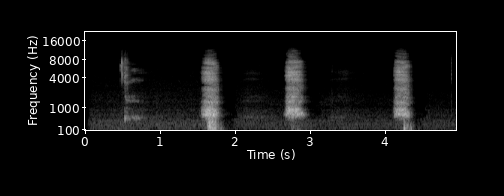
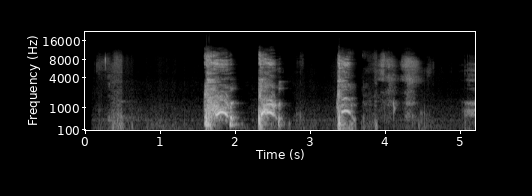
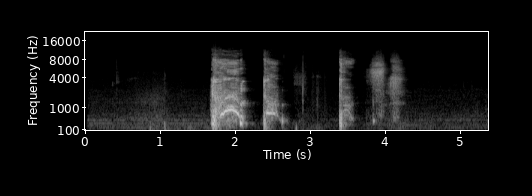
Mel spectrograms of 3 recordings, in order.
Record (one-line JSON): {"exhalation_length": "4.9 s", "exhalation_amplitude": 22894, "exhalation_signal_mean_std_ratio": 0.29, "three_cough_length": "5.2 s", "three_cough_amplitude": 32751, "three_cough_signal_mean_std_ratio": 0.37, "cough_length": "5.4 s", "cough_amplitude": 32767, "cough_signal_mean_std_ratio": 0.33, "survey_phase": "beta (2021-08-13 to 2022-03-07)", "age": "18-44", "gender": "Male", "wearing_mask": "No", "symptom_cough_any": true, "symptom_new_continuous_cough": true, "symptom_runny_or_blocked_nose": true, "symptom_sore_throat": true, "symptom_fatigue": true, "symptom_fever_high_temperature": true, "symptom_onset": "3 days", "smoker_status": "Ex-smoker", "respiratory_condition_asthma": false, "respiratory_condition_other": false, "recruitment_source": "Test and Trace", "submission_delay": "1 day", "covid_test_result": "Positive", "covid_test_method": "RT-qPCR", "covid_ct_value": 18.8, "covid_ct_gene": "ORF1ab gene", "covid_ct_mean": 19.5, "covid_viral_load": "400000 copies/ml", "covid_viral_load_category": "Low viral load (10K-1M copies/ml)"}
